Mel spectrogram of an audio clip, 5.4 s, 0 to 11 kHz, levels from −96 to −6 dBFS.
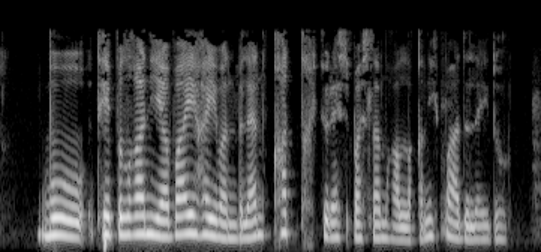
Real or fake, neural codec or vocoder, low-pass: real; none; 7.2 kHz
